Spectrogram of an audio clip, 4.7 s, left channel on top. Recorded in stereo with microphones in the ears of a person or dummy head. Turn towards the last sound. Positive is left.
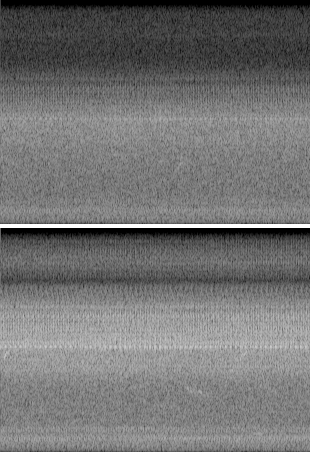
turn(degrees=-50)  # may be behind; listen again after turning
